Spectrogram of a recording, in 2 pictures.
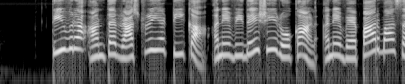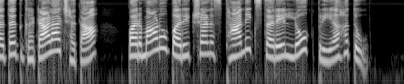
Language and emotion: Gujarati, neutral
